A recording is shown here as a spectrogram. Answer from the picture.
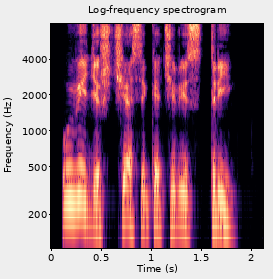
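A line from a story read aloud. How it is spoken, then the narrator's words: Snapping. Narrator (Russian): огрызнулся я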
